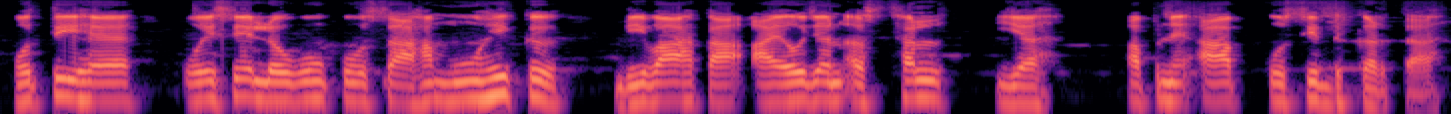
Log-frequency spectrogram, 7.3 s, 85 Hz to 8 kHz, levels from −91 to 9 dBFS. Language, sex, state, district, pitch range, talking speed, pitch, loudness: Hindi, male, Bihar, Samastipur, 145-160 Hz, 140 wpm, 150 Hz, -15 LUFS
